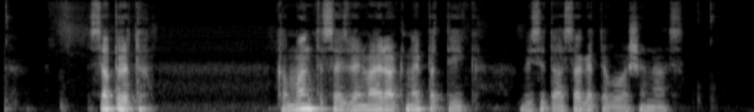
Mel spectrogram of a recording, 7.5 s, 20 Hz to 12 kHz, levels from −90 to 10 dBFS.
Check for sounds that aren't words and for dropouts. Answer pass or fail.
pass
